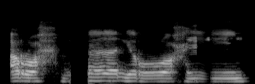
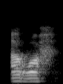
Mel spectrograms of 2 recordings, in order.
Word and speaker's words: الرحمن الرحيم: Ar-Rahmanir Rahim. Nah, itu kadang tergesa-gesa itu bacanya. Ar-Rah. Salah.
